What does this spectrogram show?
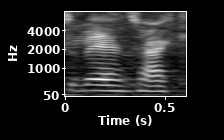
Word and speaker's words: Berenswig: And Sally Berenswig, please forgive me if I pronounce that wrong. It's Berenswig.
